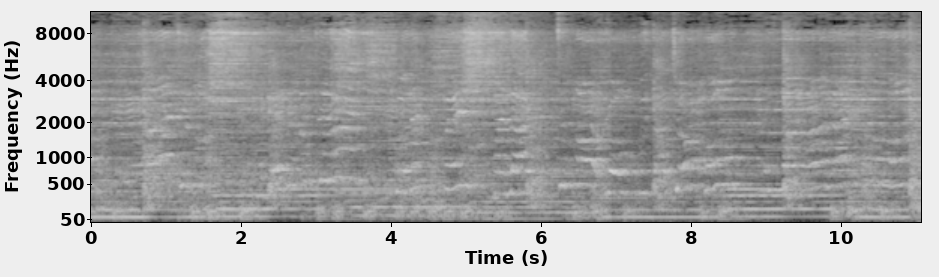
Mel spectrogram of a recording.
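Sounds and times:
electric bass low notes: 0.0 - 11.0
live band accompaniment: 0.0 - 11.0
woman singing into microphone: 0.0 - 11.0.

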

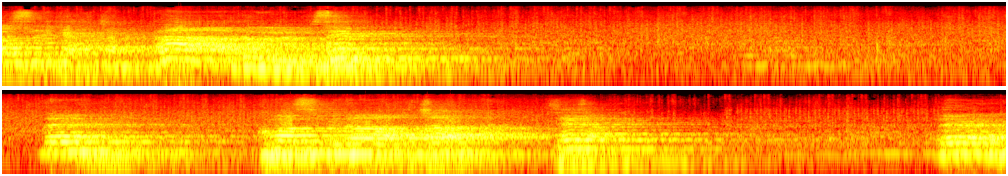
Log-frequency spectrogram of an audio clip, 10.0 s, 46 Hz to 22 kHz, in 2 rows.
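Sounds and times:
camera shutters clicking rapidly: 0.0 - 10.0.

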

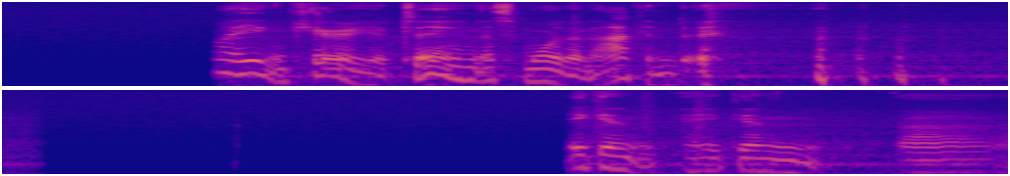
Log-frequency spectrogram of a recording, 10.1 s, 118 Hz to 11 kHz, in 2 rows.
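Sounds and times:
woman chuckling: 3.5 - 4.9.

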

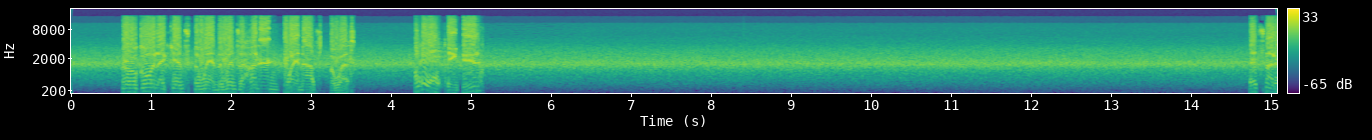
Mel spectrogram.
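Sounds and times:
radio intercom hiss: 0.6 - 3.6, 4.2 - 5.2, 14.6 - 15.0.

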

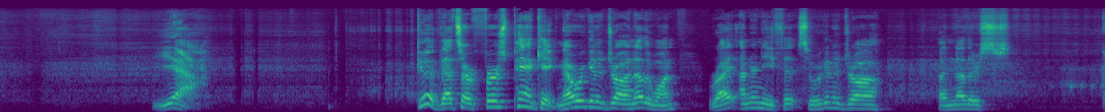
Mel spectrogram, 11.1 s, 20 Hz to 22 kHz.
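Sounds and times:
marker scratching on paper: 0.0 - 5.1, 7.8 - 11.0.

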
